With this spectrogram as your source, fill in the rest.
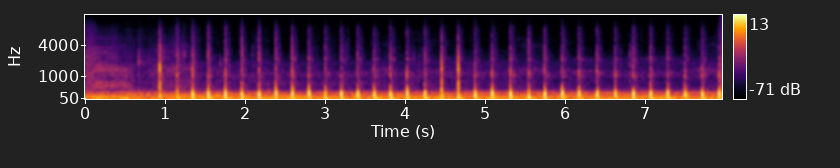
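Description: Water sloshes rhythmically in a shallow pan.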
